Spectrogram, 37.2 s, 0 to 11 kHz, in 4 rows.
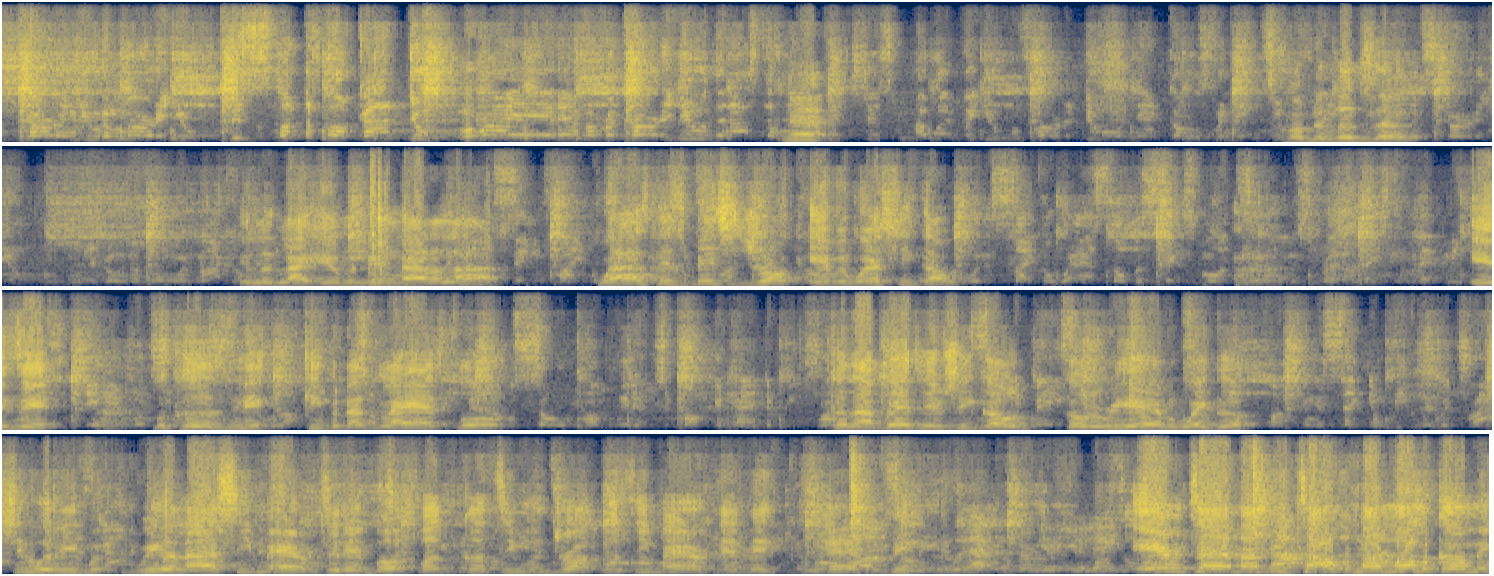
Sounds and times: Male speech, man speaking: 4.8s - 5.2s, 7.9s - 8.9s, 10.8s - 15.4s, 18.5s - 21.8s, 23.8s - 26.4s, 27.9s - 37.2s
Narration, monologue: 8.0s - 9.0s, 10.8s - 15.4s, 18.5s - 21.8s, 23.8s - 26.4s, 28.0s - 34.4s, 35.0s - 37.2s.

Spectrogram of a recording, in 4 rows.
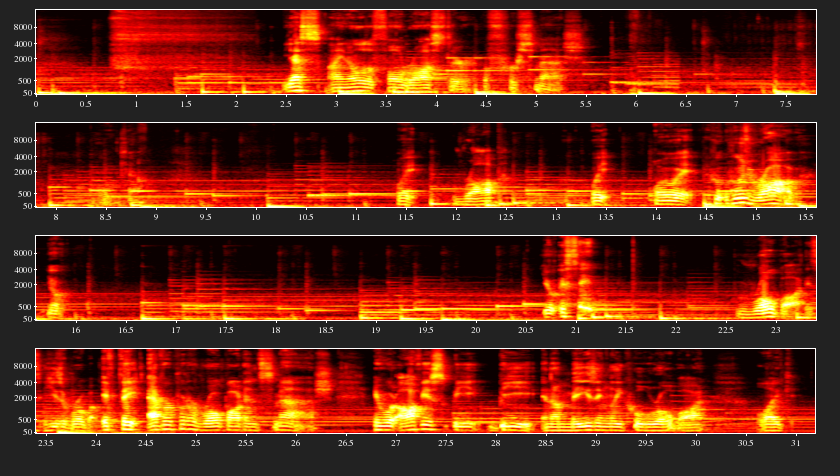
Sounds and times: Music: 0.0s - 31.1s
Speech: 2.5s - 5.5s, 11.4s - 12.5s, 13.4s - 16.0s, 20.6s - 21.3s, 22.6s - 31.0s.

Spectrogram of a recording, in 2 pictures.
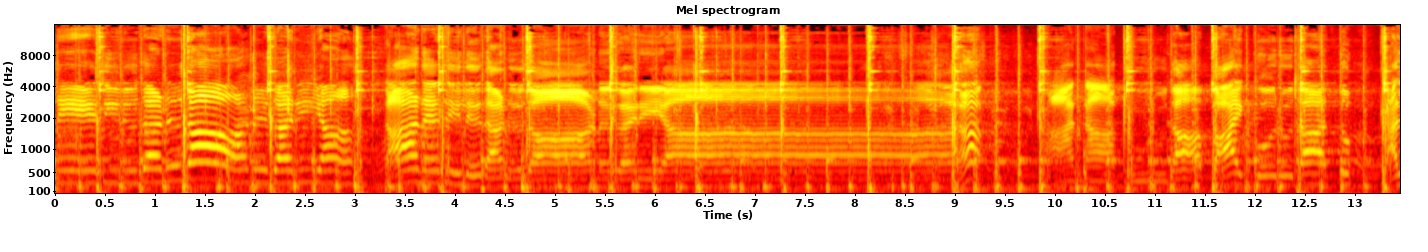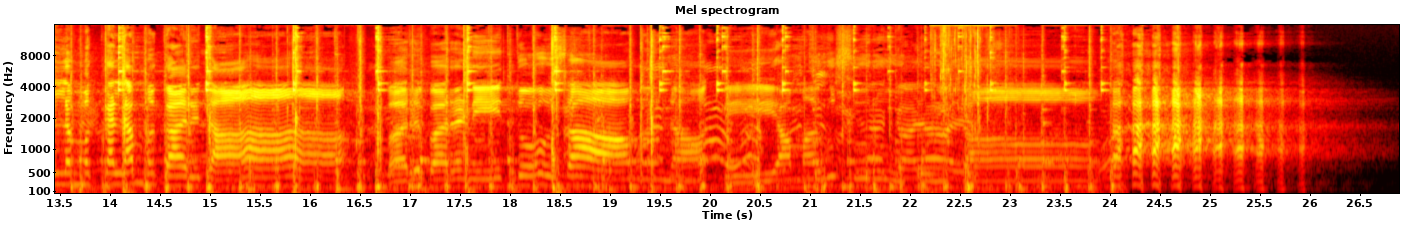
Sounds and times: Music: 0.0s - 24.3s
Speech: 19.3s - 23.8s.

